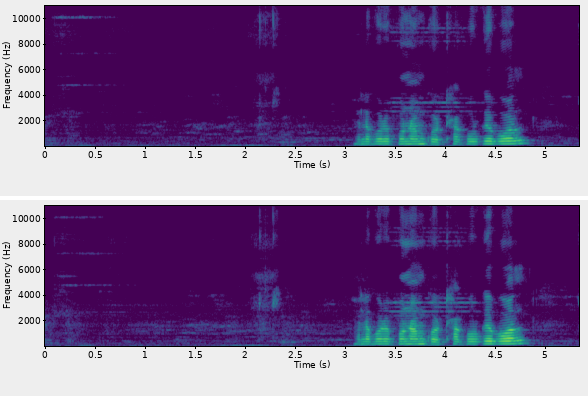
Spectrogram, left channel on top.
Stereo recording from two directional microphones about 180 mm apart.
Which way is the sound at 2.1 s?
15° left (ahead or behind).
